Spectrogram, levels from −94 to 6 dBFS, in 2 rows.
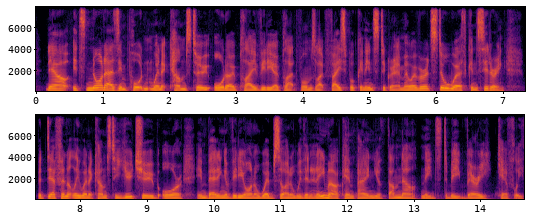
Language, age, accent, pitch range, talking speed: English, 20-39, Australian, 130-155 Hz, 190 wpm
